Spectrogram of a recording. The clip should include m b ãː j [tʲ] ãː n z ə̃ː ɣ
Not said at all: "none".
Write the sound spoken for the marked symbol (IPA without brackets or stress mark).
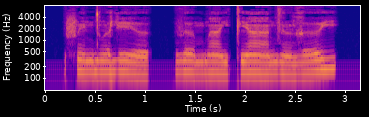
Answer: tʲ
